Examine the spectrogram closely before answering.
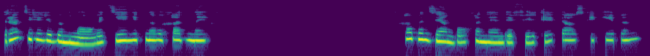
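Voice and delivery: ordinary talk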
